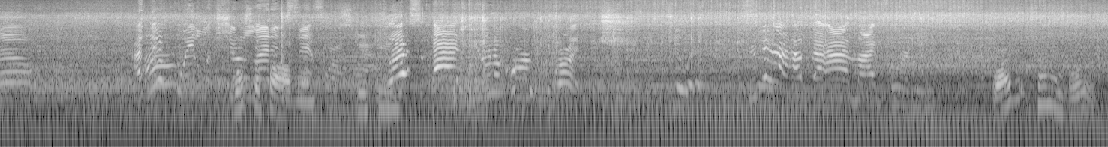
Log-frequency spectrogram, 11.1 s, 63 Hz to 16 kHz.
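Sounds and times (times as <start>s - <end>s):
child's voice: 0.0s - 0.4s, 1.3s - 9.4s
small engine running: 0.0s - 11.0s.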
